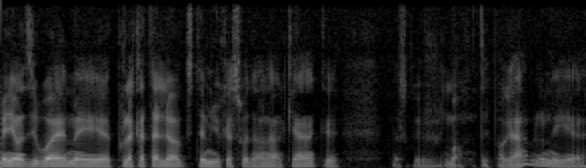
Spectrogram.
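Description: Against a quiet background, a man talks at a fairly quick pace with a dark, mellow tone. His pitch sits fairly low, and his intonation is fairly even. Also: dry, close sound with no echo. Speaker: veterinarian. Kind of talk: interview.

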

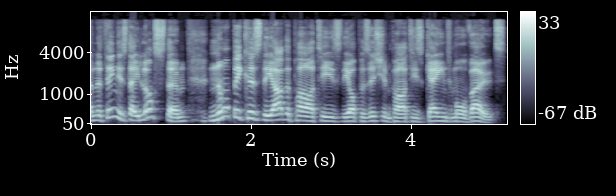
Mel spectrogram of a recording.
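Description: Speaking with a British accent at a fairly quick pace and with hardly any pauses, a man talks at a fairly high pitch. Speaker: politician. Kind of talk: interview.

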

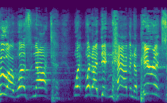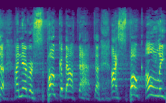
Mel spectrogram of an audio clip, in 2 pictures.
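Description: A man with an extremely high pitch speaks in a raised, projected voice at a fairly slow pace, animated in tone, with ordinary pitch variation, very even loudness and noticeable background noise. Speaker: preacher. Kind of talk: sermon.

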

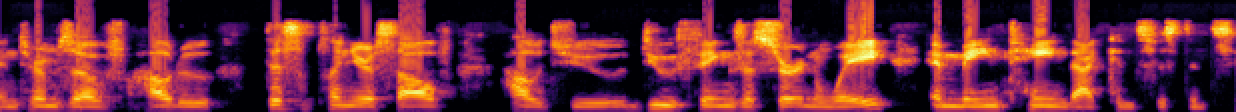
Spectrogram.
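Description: Monotone, flat intonation runs through this man's speech. He talks at a moderate pace in a medium pitch. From Quebec, Montreal. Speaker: real estate agent. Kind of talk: interview. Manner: frequent filler sounds.

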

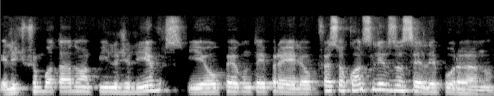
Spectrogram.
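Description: This is an unremarkable speaking voice with lively intonation. The pace is fairly quick. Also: man. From Brazil, Minas Gerais (Belo Horizonte). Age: 30s. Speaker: business consultant and coach. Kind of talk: interview.

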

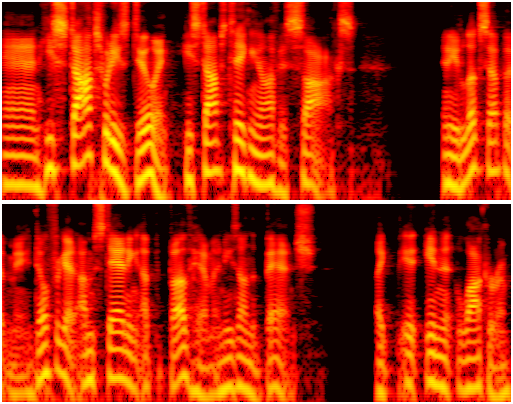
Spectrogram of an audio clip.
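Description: A fairly low-pitched male voice, bright and sharp in tone, animated, with lively intonation at a moderate pace on a very clean recording with a silent background. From Ottawa, Canada. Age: 50s. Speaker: former sports reporter. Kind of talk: casual chat.

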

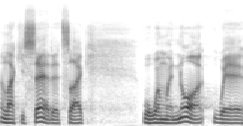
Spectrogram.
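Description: A normal speaking voice with fairly even intonation. The recording is very clean, with a silent background and a dry, close sound without echo. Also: man. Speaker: podcast host. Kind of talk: casual chat.

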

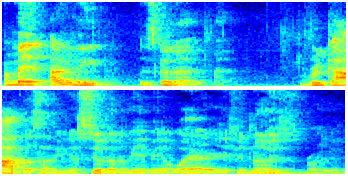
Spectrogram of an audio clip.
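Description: With an animated tone and lively intonation, a man with a fairly low voice talks at a very fast pace. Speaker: comedian. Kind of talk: casual banter. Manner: animated, joking.

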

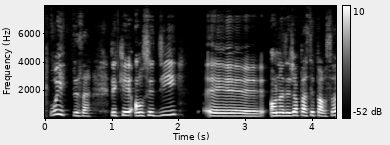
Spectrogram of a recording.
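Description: The voice carries a Spanish accent and ordinary pitch variation, set against a quiet background. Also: woman. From Peru. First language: Spanish (speaking French). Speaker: grocery store co-owner. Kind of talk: casual chat. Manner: halting.

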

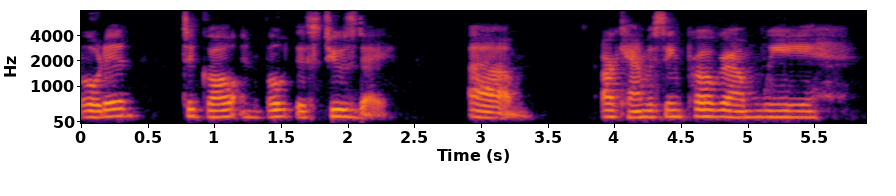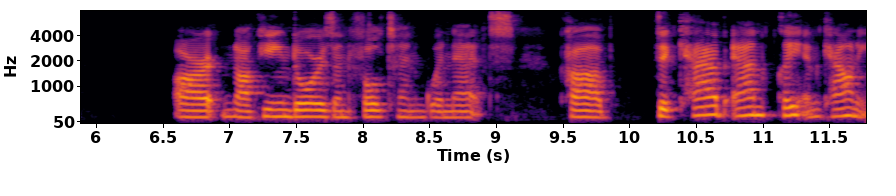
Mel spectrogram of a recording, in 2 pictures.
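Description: A woman with an American accent speaks fairly low and fairly slowly in a flat monotone. The background is quiet. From Georgia, US. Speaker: political organizer. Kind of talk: interview. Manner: halting, many fillers.

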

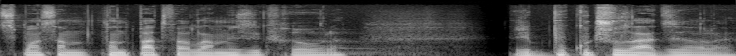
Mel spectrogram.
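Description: On a very clean recording with a silent background, a man speaks very fast in a dark, mellow, fairly low voice with flat, monotone intonation. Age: 20s. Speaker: former rapper. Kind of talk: casual interview.

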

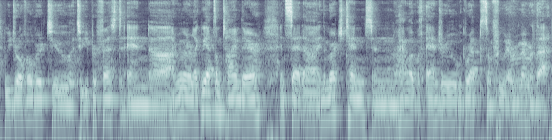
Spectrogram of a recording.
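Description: Over noticeable background noise, a man speaks at a moderate pace. His very deep, low voice shows ordinary pitch variation. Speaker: festival organizer. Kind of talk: casual chat. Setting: face to face in Cologne.

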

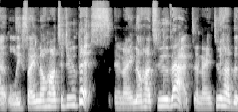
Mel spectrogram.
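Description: Her tone is dark and mellow, with ordinary pitch variation. The woman talks at a very fast pace. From Jamaica. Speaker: audience participant. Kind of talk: casual chat.

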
